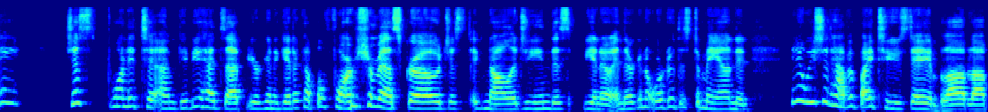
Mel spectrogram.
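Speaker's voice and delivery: relaxed, casual, calm, easygoing. Retelling how they phoned the buyer about escrow, retelling own calm phone call. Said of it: "I was so calm when I called the buyer".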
